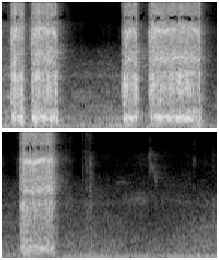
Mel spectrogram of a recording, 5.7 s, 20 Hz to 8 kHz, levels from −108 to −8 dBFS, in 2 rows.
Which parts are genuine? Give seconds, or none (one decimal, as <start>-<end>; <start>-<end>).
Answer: 0.0-5.7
